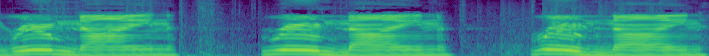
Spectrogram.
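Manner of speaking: very slow, robotic, mechanical intercom announcer voice. Retelling an alarm announcement at the hospital: imitating a mechanical voice. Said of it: "this mechanical voice going".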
